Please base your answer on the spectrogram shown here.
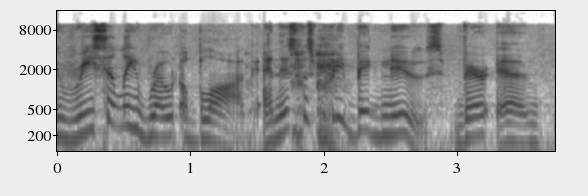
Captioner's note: clears his throat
